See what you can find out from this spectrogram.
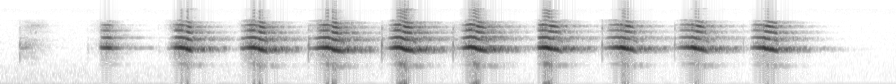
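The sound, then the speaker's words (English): Turkey hen loafing call worked on a box call: about ten raspy, even yelps at a steady, unhurried rhythm, fairly loud and alone. “Yep. Kind of it'll sound kind of like this on a box, just kind of.”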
